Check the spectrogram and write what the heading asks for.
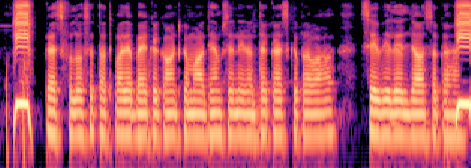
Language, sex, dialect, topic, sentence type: Magahi, male, Central/Standard, agriculture, statement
